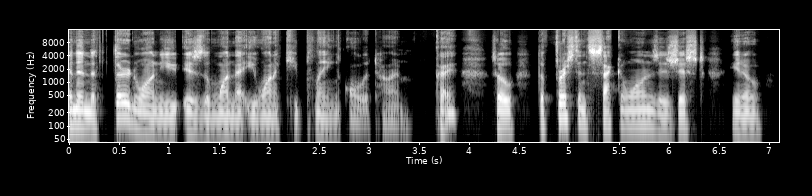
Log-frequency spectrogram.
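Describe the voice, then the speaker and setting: A man speaks at a very deep, low pitch with ordinary pitch variation. The sound is dry and close, with no echo. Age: 60s. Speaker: spiritual self-help teacher. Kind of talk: live stream talk with viewer questions. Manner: halting, many fillers and repetitions.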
